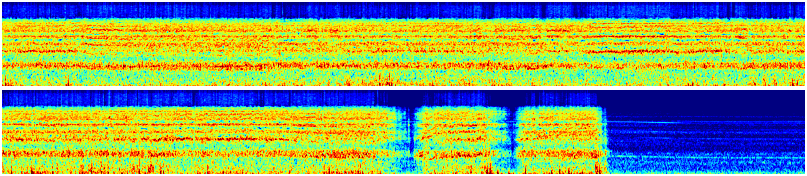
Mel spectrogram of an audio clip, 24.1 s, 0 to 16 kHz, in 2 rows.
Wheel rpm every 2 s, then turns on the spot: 230, 210, 230, 230, 220, 220, 230, 230, 200, 110, 110, 0.
none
